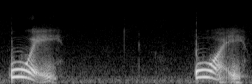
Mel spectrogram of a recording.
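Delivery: gliding "oi" as in foil; isolated "oi", the vowel of royal; diphthong demo. Shown as a demonstration. Teacher showing learners diphthongs, "oi" as a full glide. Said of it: "at the diphthongs".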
